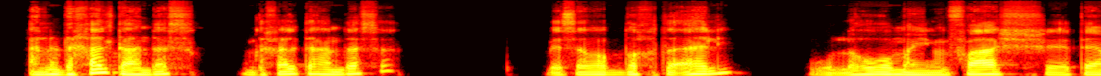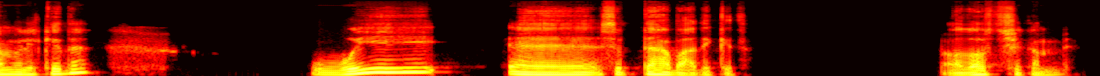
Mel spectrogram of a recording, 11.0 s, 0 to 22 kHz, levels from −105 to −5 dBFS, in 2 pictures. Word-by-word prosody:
أنا 115 +2 +2
دخلت 185 - +3
هندسة، 115 +5 0 0.2
دخلت 125 +7 -1
هندسة 135 - 0 0.7
بسبب 110 -2 -1
ضغط 110 0 -2
أهلي 140 +9 +2 0.4
واللي 90 +1 -5
هو 115 +2 +3
ما 110 -2 +2
ينفعش 115 +4 +2
تعمل 110 0 0
كده 190 - -1 1.1
و 100 +7 +1 0.8
آآ، 105 -2 +2
سيبتها 110 +1 -1
بعد 90 -3 -3
كده. - - -12 1.0
ما - - -9
قدرتش 100 +2 -1
أكمل. 90 +5 -10
110 Hz, 120 wpm, -24 LUFS, 105-125 Hz, 1.1 s, دخلت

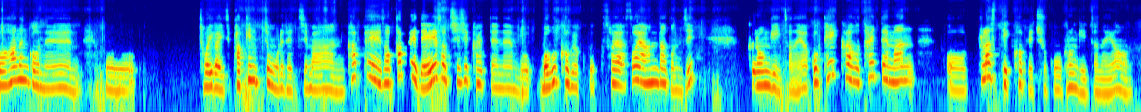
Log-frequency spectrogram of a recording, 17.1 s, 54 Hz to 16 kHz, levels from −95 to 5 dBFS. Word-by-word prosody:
하는 270 +6 +4
거는 190 -6 -3 0.4
뭐 160 -2 -4 1.0
저희가 200 -1 +4
이제 170 -1 -3
바뀐지 250 +4 +2
좀 235 -5 +2
오래됐지만 170 -1 -5
카페에서 295 - +1
카페 345 -1 +4
내에서 260 +9 +5
취식할 255 -5 -3
때는 185 -2 -6
뭐 150 -1 -5
머그컵을 215 +1 +3 0.2
꼭 - - -11
써야 230 -4 +1
써야 255 +2 +4
한다든지 240 - 0 0.8
그런게 215 -2 +3
있잖아요. 150 - -6
꼭 245 0 +3
테이크아웃 310 -7 0
할 335 0 -2
때만 275 -2 +1 0.5
어 165 -1 -4 0.2
플라스틱 290 -8 +3
컵에 225 -7 -4
주고 170 0 -9
그런 195 +1 -3
게 150 -4 -6
있잖아요. 145 +2 -6
215 Hz, 275 characters per minute, -21 LUFS, 175-260 Hz, 1.0 s, 내에서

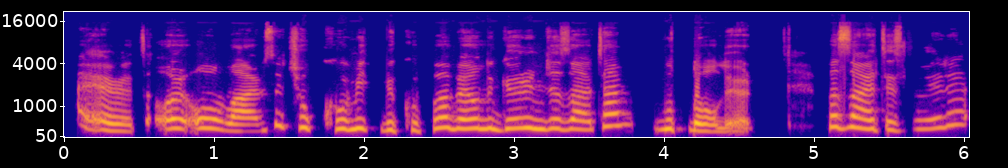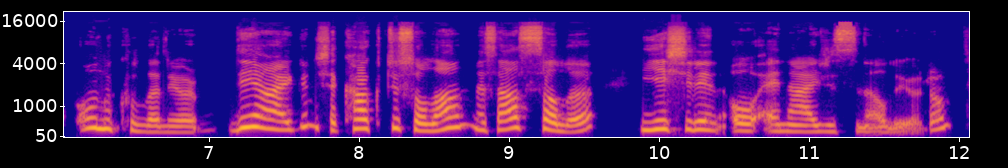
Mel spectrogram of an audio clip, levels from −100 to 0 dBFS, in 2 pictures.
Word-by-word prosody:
Evet, 225 -5 +1
o 295 - -6
o 295 -1 +2
var 215 -1 +3
mesela 295 - -3
çok 330 0 -1
komik 290 0 +1
bir 250 - -1
kupa. 295 +7 0
Ben 295 - +5
onu 295 -2 +4
görünce 300 0 +3
zaten 295 +9 0
mutlu 270 -4 +4
oluyorum. 485 - -1 0.5
Pazartesileri 295 - +1 0.2
onu 295 -2 +1
kullanıyorum. 190 -6 -6 0.2
Diğer 310 -5 +4
gün, 355 +9 -7
işte 245 -8 -4
kaktüs 295 0 +1
olan 245 +10 +1
mesela 270 +4 -1
salı, 255 - +1 0.3
yeşilin 265 -1 0
o 220 -2 0
enerjisini 205 -2 -3
alıyorum. 420 - -9
280 Hz, 145 wpm, -24 LUFS, 240-310 Hz, 0.5 s, Ben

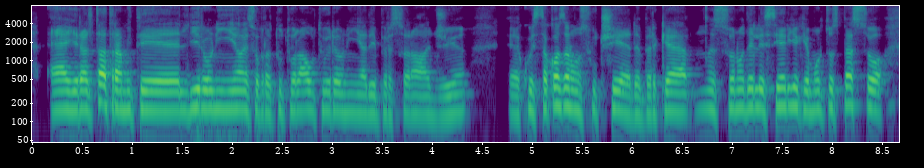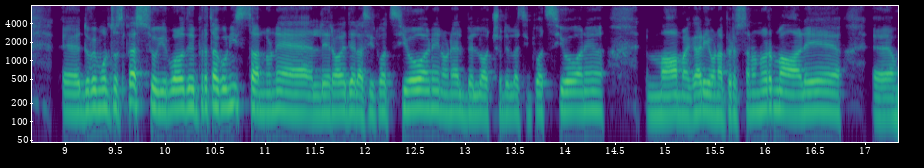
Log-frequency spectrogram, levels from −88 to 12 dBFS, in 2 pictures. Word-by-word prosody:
Eh, 160 +1 +3
in 155 0 +3
realtà 160 +6 +7
tramite 155 -2 +4
l'ironia 160 0 +1
e - - +1
soprattutto 150 +1 -4
l'autoironia 150 -2 -2
dei 135 0 -3
personaggi, 130 -1 -4 0.5
ehm, 135 -2 -4
questa 160 +3 0
cosa 180 +1 +6
non 165 -3 +2
succede 145 -3 -1
perché, 145 +3 0
mhmm, 160 +2 -8
sono 170 +2 -1
delle 170 0 +2
serie 180 +1 +2
che 160 -2 0
molto 160 +2 -3
spesso 170 -2 +2 0.4
ehm, 145 -1 -2
dove 155 +3 0
molto 170 0 -1
spesso, 205 0 +2
il 155 - -1
ruolo 165 +2 +4
del 175 0 +1
protagonista 180 0 +1
non 150 +1 -7
è 145 -3 0
l'eroe 140 +2 -2
della 145 -1 -1
situazione, 160 +3 0
non 145 -2 -6
è - - -2
il 140 - -5
belloccio 135 -1 -5
della 135 0 -6
situazione, 150 +3 -3 0.4
ma 130 +1 0
magari 140 +2 -1
è - - 0
una 135 -1 -1
persona 145 +2 -6
normale, 150 -2 0 0.3
ehm, 125 -1 -4
155 Hz, 170 wpm, -20 LUFS, 140-165 Hz, 0.5 s, realtà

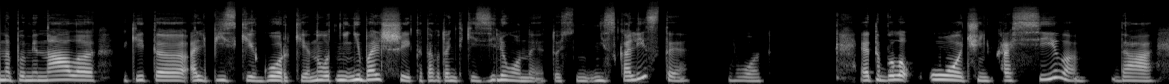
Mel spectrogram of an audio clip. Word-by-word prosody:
напоминало 195 +1 +2 0.3
какие-то 185 0 0
альпийские 180 -1 -2
горки. 170 0 +1
Ну, 185 +5 +1
вот 195 +1 0
не 200 -1 +3
небольшие, 210 -3 +4
когда 175 +1 -7
вот 170 - -8
они 175 -1 -2
такие 165 +1 -8
зелёные, 175 -3 -2
то 160 - -12
есть 160 +1 -10
не 165 +1 -5
скалистые 190 - -2 0.4
Вот. 170 -2 -9 1.0
Это 190 +1 0
было 205 +2 +3 0.2
очень 200 -6 +3
красиво, 225 - -1 0.3
да, 170 -3 -1
185 Hz, 120 wpm, -23 LUFS, 170-200 Hz, 1.0 s, небольшие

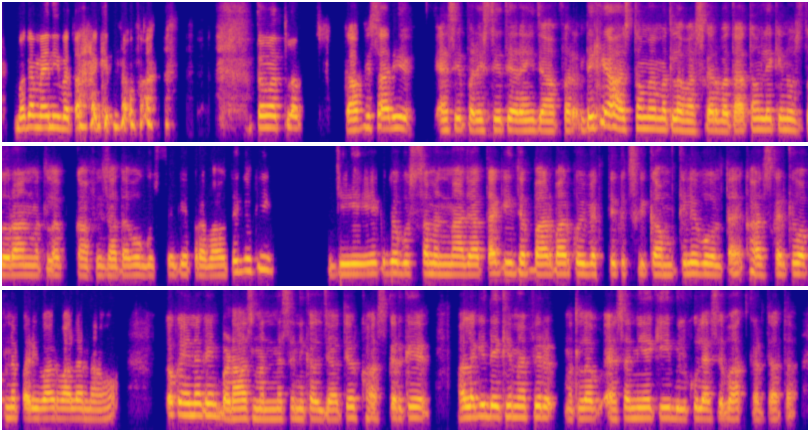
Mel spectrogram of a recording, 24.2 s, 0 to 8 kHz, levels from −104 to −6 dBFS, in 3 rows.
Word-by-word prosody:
मैं 195 - +3
कहा, 225 - +5
"मैं 215 0 +5
नहीं 215 -1 +2
बता 195 +2 +3
रहा, 220 - +2
कितना 230 - 0
हुआ। 290 - 0 1.1
"तो 215 0 +5
मतलब 215 0 +1 0.4
काफ़ी 180 +4 +3
सारी 200 -1 +3 0.3
ऐसी 175 +2 0
परिस्थितियाँ 170 +1 +1
रहीं, 165 0 +2
जहाँ 160 -1 +1
पर - - +1
देखिए, 355 -11 +3
आज 185 -4 +4
तो 205 - +2
मैं 195 -1 +2
मतलब 180 -2 +2
हँसकर 160 +1 +1
बताता 160 - +1
हूँ, 185 - 0
लेकिन 180 0 0
उस 165 -2 -4
दौरान 160 0 +2
मतलब 155 0 -5
काफ़ी 150 0 -5
ज़्यादा 150 0 -2
वो 160 0 -1
गुस्से 155 +1 -6
के 170 - -2
प्रभाव 155 0 0
थे, 205 - +1
क्योंकि 230 +2 -3 0.6
जी, 340 0 +1 0.2
एक 360 - -3
जो 195 - +4
गुस्सा 180 +1 -1
मन 175 -1 +1
में 170 - 0
आ - - +1
जाता 165 -1 +1
है 185 - +3
कि 185 -1 -2
जब 180 -1 0
बार-बार 175 +1 +3
कोई 180 -1 +3
व्यक्ति 175 - -2
किसी 360 -2 -9
काम 165 - 0
के 180 - -2
लिए 185 0 +2
बोलता 170 -2 0
है, - - -4
ख़ासकर 165 +1 -2
के 180 - -4
वो 175 - +6
अपने 175 +1 -2
परिवार 170 0 +2
वाला 165 0 +1
ना 160 -1 -4
हो, 160 +5 -7 0.5
तो - - +3
कहीं 225 -1 +4
न 220 - +4
कहीं 215 -1 +2
भड़ास 165 +1 +3
मन 160 -1 -2
में 160 - -3
से 170 +2 -8
निकल 160 -1 -1
जाती 155 +3 -2
है, - - +2
और - - -18
ख़ासकर 170 - -3
के - - +2
हालाँकि 185 +5 0
देखिए, 195 0 +2
मैं 185 -1 0
फिर, 190 -1 +2
मतलब 165 +1 -2
ऐसा 155 +3 -1
नहीं 175 0 0
है 175 - +1
कि 175 +1 -2
बिल्कुल 165 0 -1
ऐसे 160 0 -3
बात 165 0 -2
करता - - -5
था। - - -7
175 Hz, 230 wpm, -23 LUFS, 165-190 Hz, 1.1 s, वो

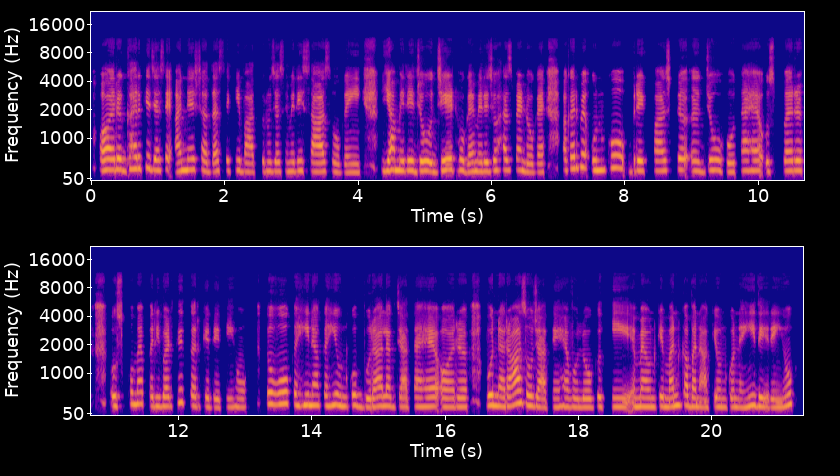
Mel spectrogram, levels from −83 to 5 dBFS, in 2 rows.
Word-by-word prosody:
और 255 +2 +6
घर 275 +3 +1
के 290 +2 -1
जैसे 250 +1 +1 0.2
अन्य 245 +3 +3
सदस्य 230 -2 -4
की 240 +1 -4
बात 210 -2 -2
करूँ 220 0 -5
जैसे 215 0 -4
मेरी 220 +2 -1
सास 215 -1 0
हो 205 -2 -4
गईं 195 0 -2 0.4
या 250 +2 +6
मेरे 235 0 +4
जो 230 -1 +6
जेठ 245 +5 +2
हो 245 - +2
गए, 210 0 -1
मेरे 220 -1 +1
जो 240 +3 -1
हस्बैंड 245 -3 0
हो 200 - -2
गए 200 +1 -1 0.3
अगर 275 +4 0
मैं 310 - +3 0.2
उनको 285 +4 +1
ब्रेकफास्ट 235 +2 0 0.4
जो 245 0 +1
होता 205 +3 -3
है 235 - +1
उस 220 0 -5
पर 235 +1 +2 0.4
उसको 230 +5 -6
मैं 275 +1 +2
परिवर्तित 220 +6 -1
करके 220 -2 -3
देती 195 +1 -5
हूँ, 200 -2 -5 0.3
तो 275 0 +3
वो 275 +2 +4
कहीं 250 0 +2
न 245 - +2
कहीं 235 +2 +1
उनको 235 0 +1
बुरा 205 +2 +1
लग 225 -2 0
जाता 215 0 -3
है 215 +1 +2
और 205 0 -1 0.4
वो 240 - +8
नाराज़ 235 +5 +3
हो 235 - +4
जाते 205 -2 -2
हैं, 210 +1 -2
वो 205 0 -3
लोग 200 +1 -2
कि 210 0 -2
मैं 210 0 +2
उनके 210 +1 -1
मन 210 +3 +2
का 240 - +2
बना 210 -2 -1
के - - -2
उनको 205 -1 -4
नहीं 215 +5 +1
दे 215 -1 +2
रही 195 +1 -1
हूँ। 245 +6 0
225 Hz, 195 wpm, -20 LUFS, 210-245 Hz, 0.4 s, वो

